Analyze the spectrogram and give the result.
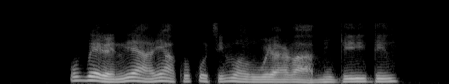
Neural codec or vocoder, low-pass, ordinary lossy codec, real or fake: codec, 16 kHz, 0.5 kbps, FreqCodec, larger model; 7.2 kHz; Opus, 16 kbps; fake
